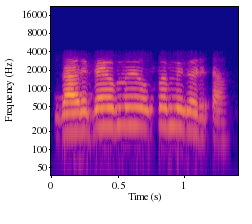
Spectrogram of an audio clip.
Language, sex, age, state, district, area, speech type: Goan Konkani, female, 45-60, Goa, Murmgao, urban, conversation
